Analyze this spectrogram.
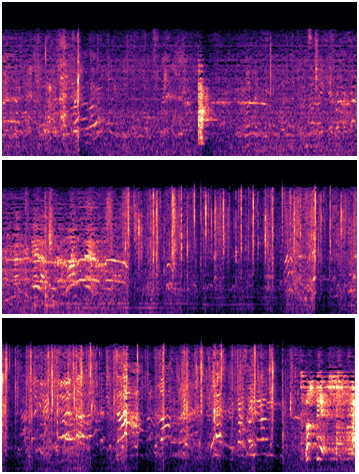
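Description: A crowd of children chatters and calls out nearby outdoors.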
